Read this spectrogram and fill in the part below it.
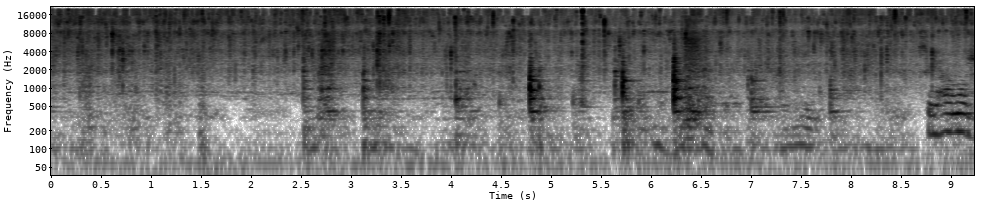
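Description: Sausage meat frying in a pan for a homemade Southern breakfast sausage onion gravy, with steady sizzling and crackling throughout, broken by occasional louder pops and stirring scrapes.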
